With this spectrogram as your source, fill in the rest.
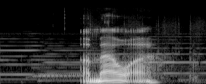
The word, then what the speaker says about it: Amawa: Amawa is how he pronounced it. So, that's what we're going to go with.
